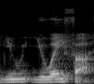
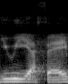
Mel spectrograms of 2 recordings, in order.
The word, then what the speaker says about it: UEFA: release we have merlin uefa so hey someone my chat uh helped me out with pronouncing i was saying uefa but it's uefa so there you go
